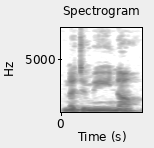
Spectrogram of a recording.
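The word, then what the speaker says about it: N'Djamena: नजमीना, pronounce कर लें नजमीना।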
